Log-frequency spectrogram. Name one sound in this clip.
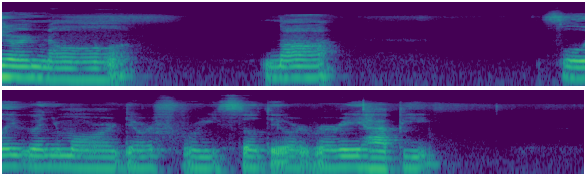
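A young girl reads aloud close to a microphone, with pauses.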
